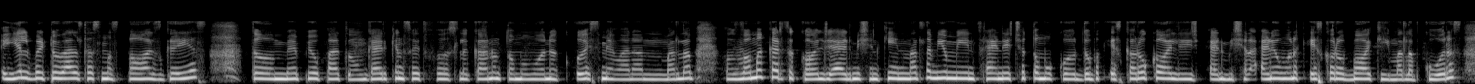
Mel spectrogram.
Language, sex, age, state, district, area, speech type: Kashmiri, female, 18-30, Jammu and Kashmir, Baramulla, rural, spontaneous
